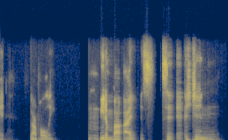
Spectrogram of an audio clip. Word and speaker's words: Staropoli: Staropoli.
